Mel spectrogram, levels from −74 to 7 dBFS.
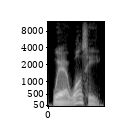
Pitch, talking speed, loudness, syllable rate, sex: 105 Hz, 205 wpm, -15 LUFS, 5.5 syllables/s, male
